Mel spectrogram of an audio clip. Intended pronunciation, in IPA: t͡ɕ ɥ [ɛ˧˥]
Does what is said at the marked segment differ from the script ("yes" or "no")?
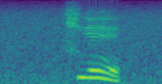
yes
